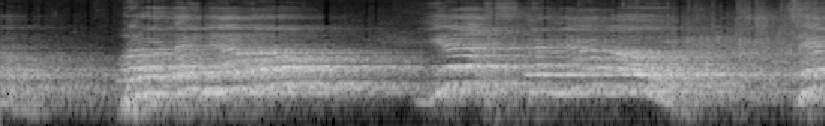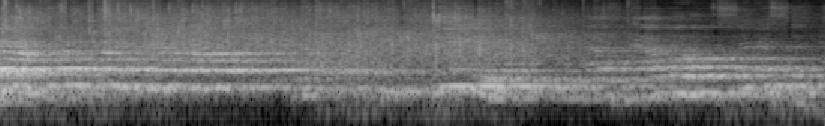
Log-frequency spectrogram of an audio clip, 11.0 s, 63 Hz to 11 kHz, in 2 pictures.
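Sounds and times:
man chanting over public address: 0:00.0 - 0:11.0.

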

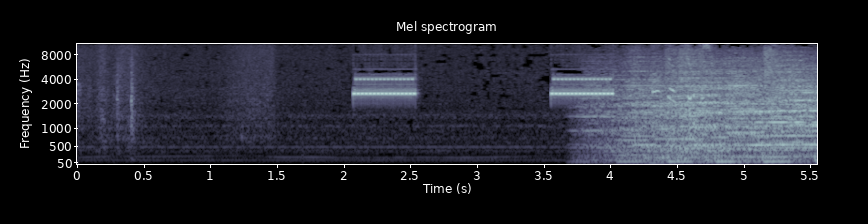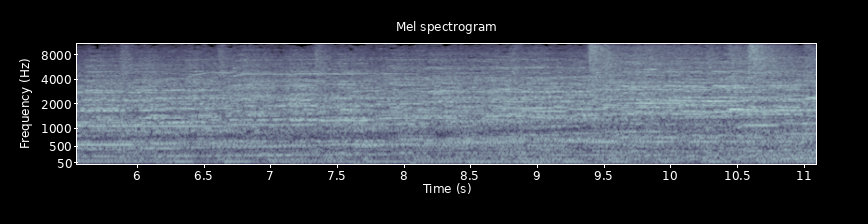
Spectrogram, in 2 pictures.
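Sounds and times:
electronic alarm beeping: 0:02.1 - 0:02.6, 0:03.6 - 0:04.8
music: 0:03.7 - 0:11.0.

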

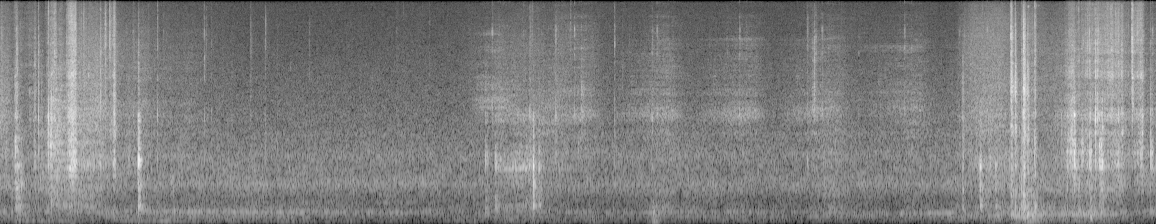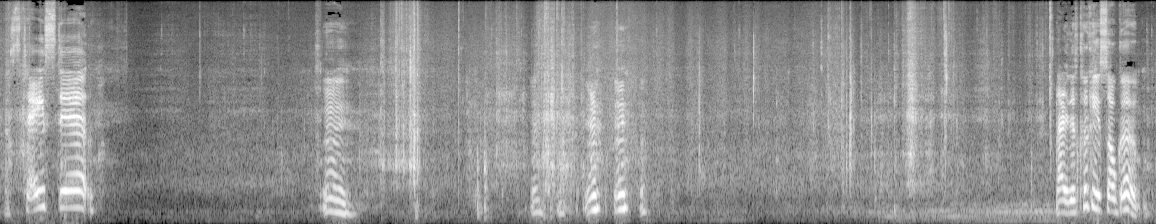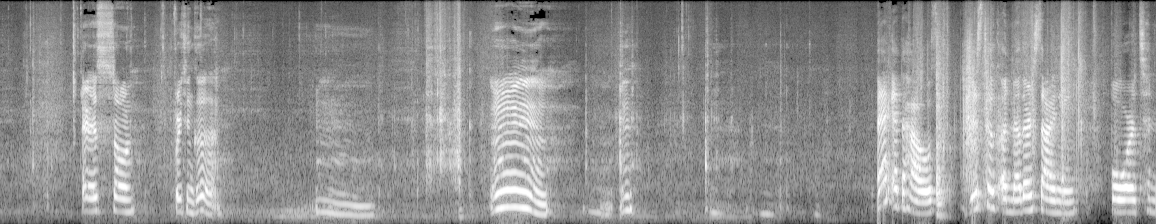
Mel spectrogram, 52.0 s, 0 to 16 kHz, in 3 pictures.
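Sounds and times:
woman humming mm sounds: 0:39.3 - 0:40.4.

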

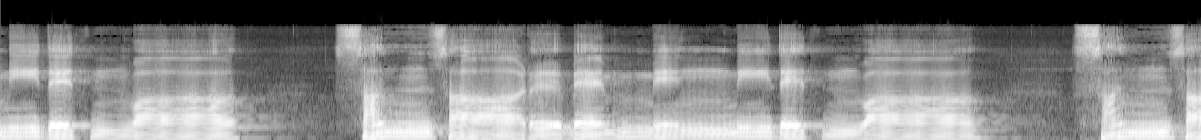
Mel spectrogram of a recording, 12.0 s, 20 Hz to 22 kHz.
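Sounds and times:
man chanting: 0:00.0 - 0:02.8, 0:03.4 - 0:10.1, 0:10.7 - 0:12.0.

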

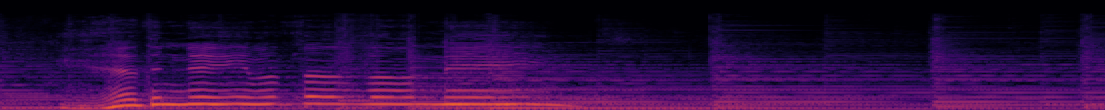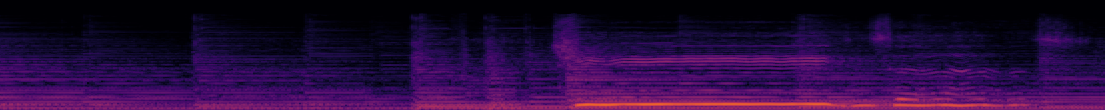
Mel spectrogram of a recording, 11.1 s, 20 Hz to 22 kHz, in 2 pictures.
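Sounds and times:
strummed acoustic guitar chords: 0:00.0 - 0:11.0
sustained electric guitar: 0:00.0 - 0:11.0.

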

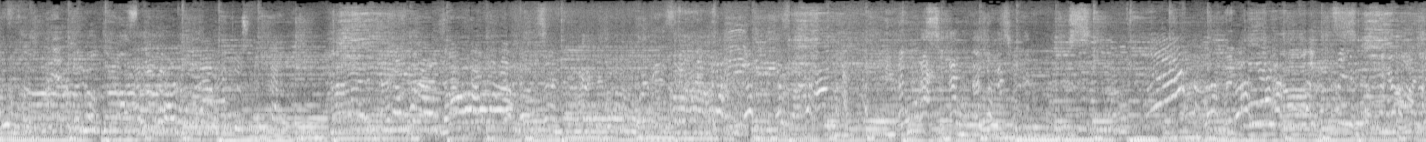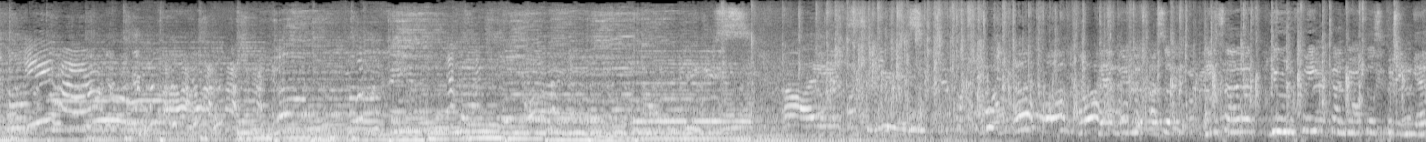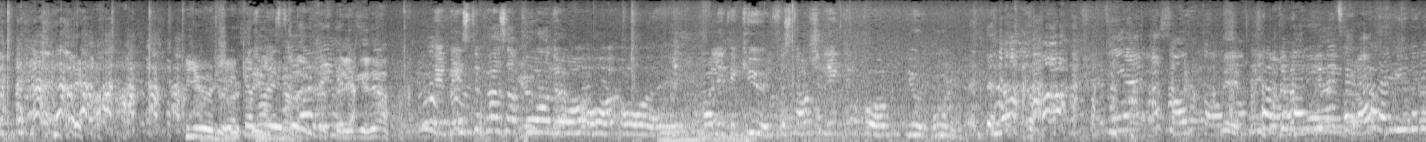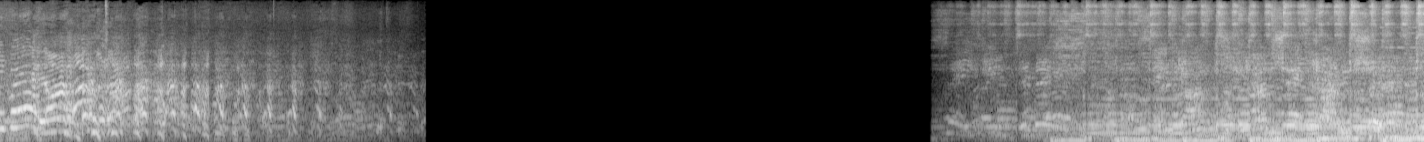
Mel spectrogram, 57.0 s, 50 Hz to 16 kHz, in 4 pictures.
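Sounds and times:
bass guitar notes: 0:00.0 - 0:23.5, 0:34.9 - 0:36.6
live band music: 0:00.0 - 0:23.8, 0:34.8 - 0:36.8, 0:53.1 - 0:57.0
people chattering: 0:00.0 - 0:47.0, 0:52.2 - 0:57.0
people talking and laughing: 0:00.0 - 0:47.1, 0:52.2 - 0:57.0.

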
